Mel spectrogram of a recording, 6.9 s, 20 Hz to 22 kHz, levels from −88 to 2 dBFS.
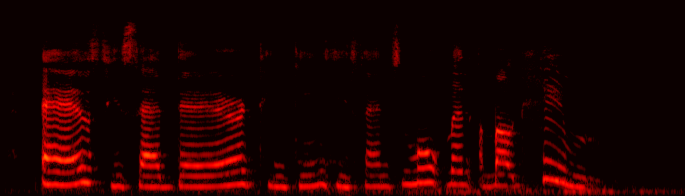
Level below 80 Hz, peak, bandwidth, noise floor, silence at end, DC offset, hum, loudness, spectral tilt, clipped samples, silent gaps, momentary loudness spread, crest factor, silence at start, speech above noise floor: under -90 dBFS; -30 dBFS; 13.5 kHz; -80 dBFS; 0.4 s; under 0.1%; none; -54 LUFS; -3.5 dB/octave; under 0.1%; none; 13 LU; 24 dB; 0.15 s; 24 dB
